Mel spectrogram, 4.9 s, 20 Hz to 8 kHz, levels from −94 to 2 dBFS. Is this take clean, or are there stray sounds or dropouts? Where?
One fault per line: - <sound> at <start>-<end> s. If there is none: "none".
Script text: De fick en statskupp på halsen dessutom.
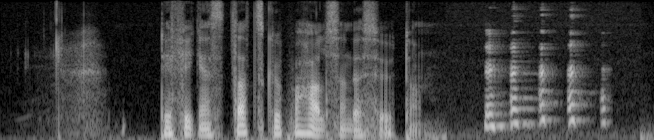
- laugh at 3.6-4.6 s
